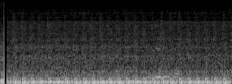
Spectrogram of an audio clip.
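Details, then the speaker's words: Motorcycle engine previously very noisy from running out of oil (blamed on poor maintenance), after repair and refill with S-Oil: steady, even low idle putter with no knocking or clatter; now quiet and healthy. "Okay, check naman natin yung ingay. Kanina sobrang ingay eh. So, ngayon, ayan, tahimik. Tahimik na tahimik."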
